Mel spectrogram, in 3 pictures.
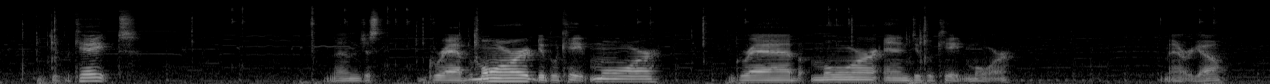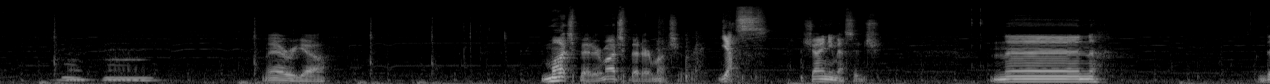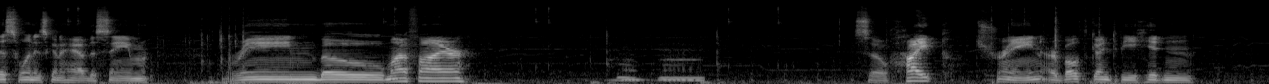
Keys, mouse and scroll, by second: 0.3 shift+d, 2.9 c, 4.5 shift+d, 7.1 c, 9.0 shift+d, 13.0 space, 15.1 space, 16.3 space, 16.9 space, 22.4 right click, 26.0-29.5 drag, 30.9 click, 31.2 space, 32.5 space, 32.7 click, 35.5 shift+right click, 36.2 s.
